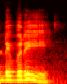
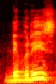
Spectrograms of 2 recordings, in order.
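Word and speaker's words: debris: फिर एक वर्ड है डिब्री, इसमें एस साइलेंट है। मैं इसको बोल रहा हूँ डिब्री, डिब्रीज नहीं बोल रहा, डिब्री।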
